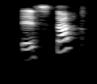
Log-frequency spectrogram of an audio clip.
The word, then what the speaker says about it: esta: Esta, without an accent mark, you stress the first vowel, which is E. So it's esta, that first syllable.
